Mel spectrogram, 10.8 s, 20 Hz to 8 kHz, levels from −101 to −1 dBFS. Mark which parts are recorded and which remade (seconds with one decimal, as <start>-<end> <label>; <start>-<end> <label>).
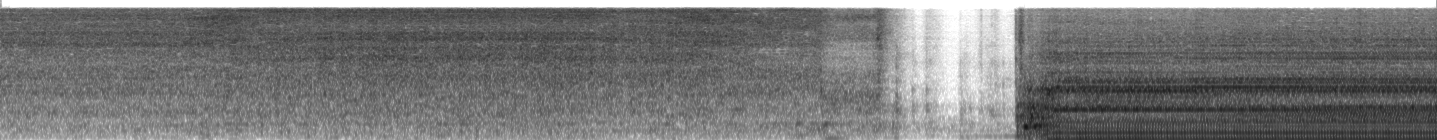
0.0-6.1 recorded; 6.1-8.1 remade; 8.1-10.8 recorded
